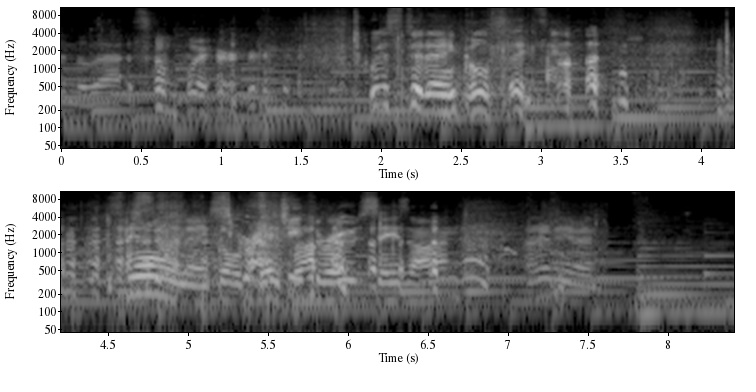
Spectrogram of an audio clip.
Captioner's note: laughing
